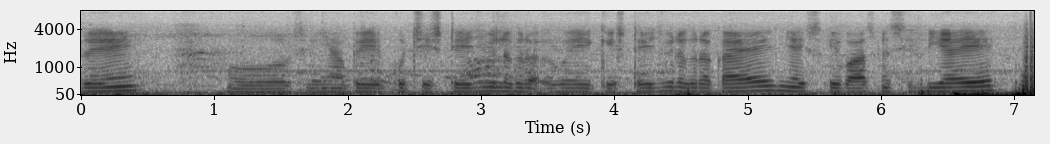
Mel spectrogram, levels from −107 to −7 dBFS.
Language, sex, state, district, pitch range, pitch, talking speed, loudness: Hindi, male, Rajasthan, Jaipur, 105-135 Hz, 130 Hz, 175 wpm, -28 LUFS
